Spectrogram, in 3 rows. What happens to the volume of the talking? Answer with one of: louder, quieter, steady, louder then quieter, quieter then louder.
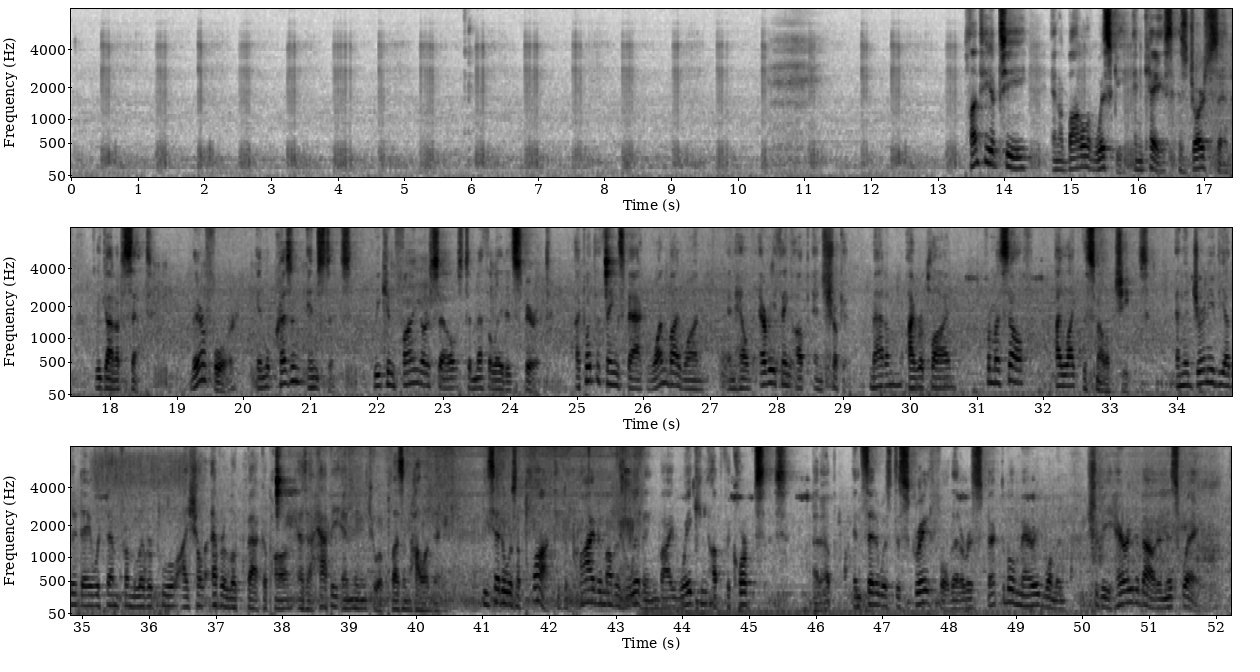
steady.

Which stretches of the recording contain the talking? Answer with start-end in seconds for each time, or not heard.
13.4-52.1.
